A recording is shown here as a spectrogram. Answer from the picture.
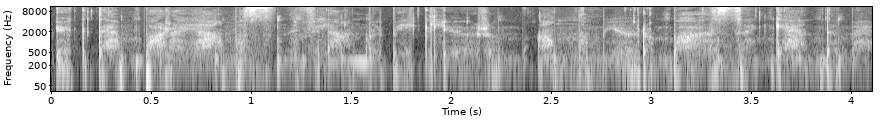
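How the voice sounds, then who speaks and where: Whispering at a fairly slow pace, a woman talks. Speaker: ASMR content creator. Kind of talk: casual talk to camera. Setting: inside a parked car. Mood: reflective, self-questioning. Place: car. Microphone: handheld.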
